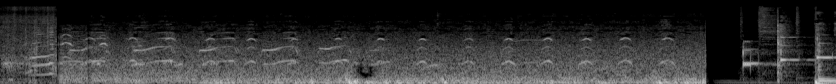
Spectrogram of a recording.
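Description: A bird calling over and over in short calls that rise and fall in pitch, about two or three a second, over a steady low rush of noise. It cuts off about seven seconds in, and background music starts near the end.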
